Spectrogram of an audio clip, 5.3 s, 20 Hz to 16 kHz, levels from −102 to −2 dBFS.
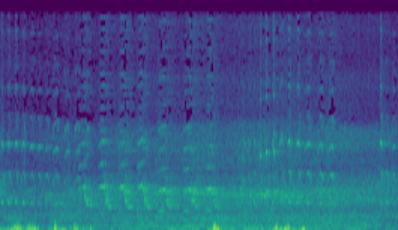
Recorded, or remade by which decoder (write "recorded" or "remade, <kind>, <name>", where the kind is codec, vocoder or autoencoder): recorded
